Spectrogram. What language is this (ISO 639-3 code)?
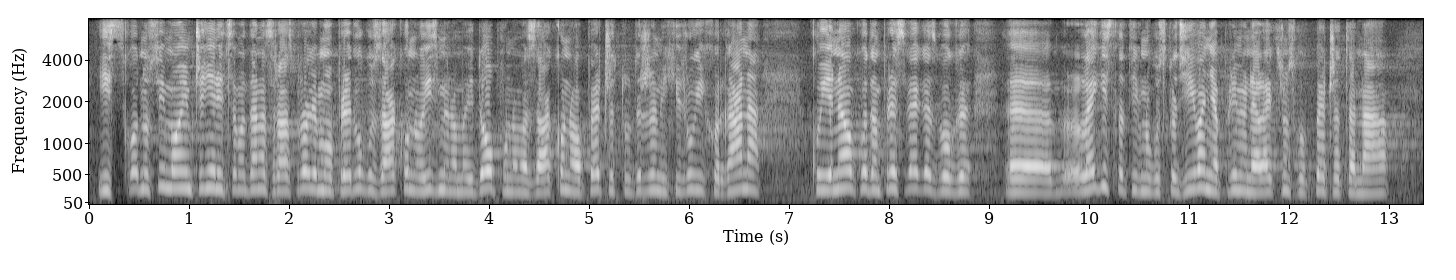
srp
